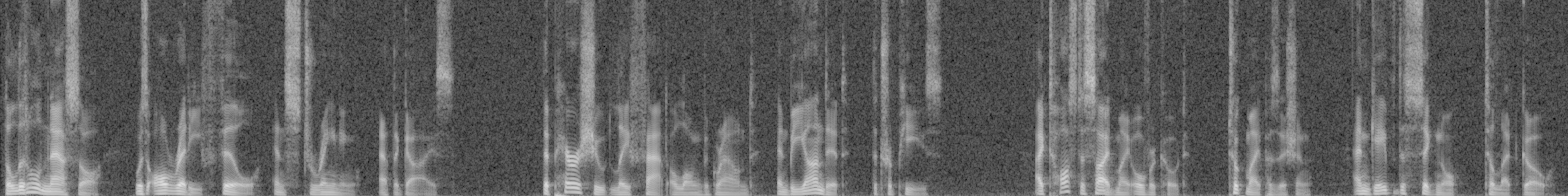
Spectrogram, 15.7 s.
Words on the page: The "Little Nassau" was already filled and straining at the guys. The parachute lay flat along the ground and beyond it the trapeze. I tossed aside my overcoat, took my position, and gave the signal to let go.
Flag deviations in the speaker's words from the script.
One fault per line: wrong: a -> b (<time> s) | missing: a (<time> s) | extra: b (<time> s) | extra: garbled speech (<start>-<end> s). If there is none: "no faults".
wrong: filled -> fill (2.0 s)
wrong: flat -> fat (6.3 s)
